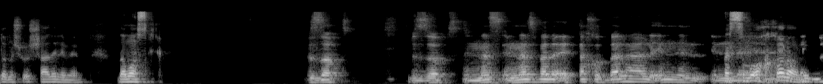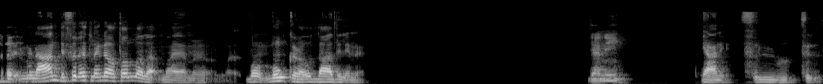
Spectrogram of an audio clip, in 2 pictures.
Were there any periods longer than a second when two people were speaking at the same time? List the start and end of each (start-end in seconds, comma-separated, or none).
7.2-8.5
